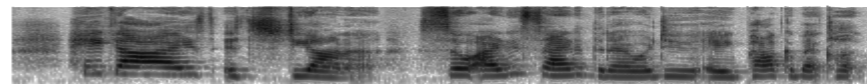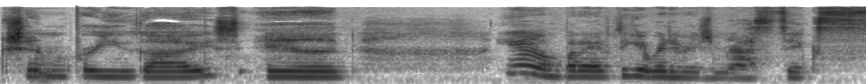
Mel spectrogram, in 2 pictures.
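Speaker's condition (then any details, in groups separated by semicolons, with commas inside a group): No condition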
